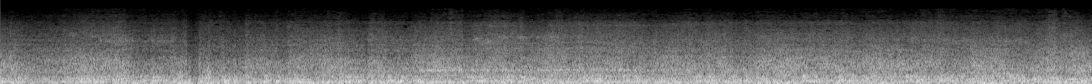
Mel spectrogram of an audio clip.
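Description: A Nankai electric train running past close to the platform: a loud, steady rush and rumble of wheels on rail, with a faint whine held for a few seconds in the middle.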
